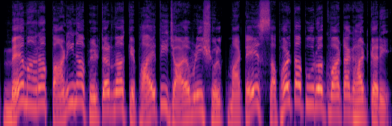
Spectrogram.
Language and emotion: Gujarati, happy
